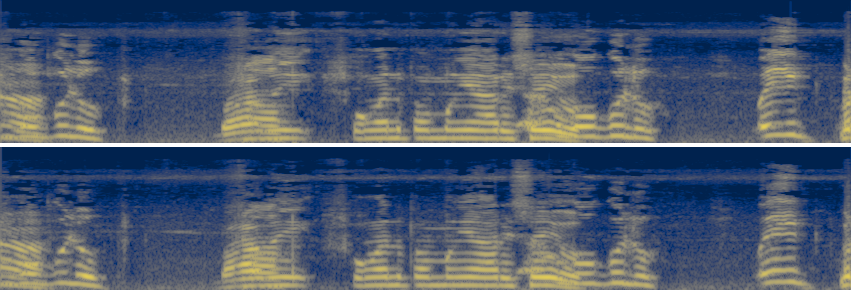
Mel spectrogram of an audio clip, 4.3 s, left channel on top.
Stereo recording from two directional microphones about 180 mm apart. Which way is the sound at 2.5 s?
90° right.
